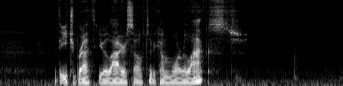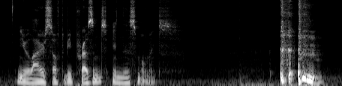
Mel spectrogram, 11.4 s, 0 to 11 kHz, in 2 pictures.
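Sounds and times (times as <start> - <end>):
speech: 1.0 - 4.0, 6.0 - 8.7, 10.4 - 11.1
raspy coughs during a guided breathing meditation: 10.4 - 11.2.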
